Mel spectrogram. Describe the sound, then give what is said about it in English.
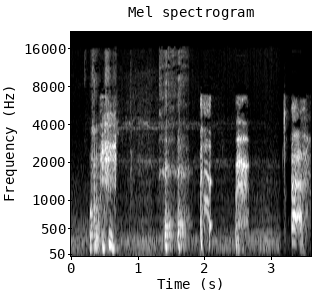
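A voice imitating regurgitating swallowed body pieces: a series of loud, harsh gagging and coughing retches in short bursts, with brief pauses between them. “I'll just go off to a corner, unhinge my jaw, and regurgitate quite a few body pieces.”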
